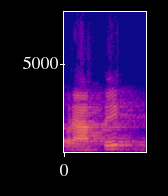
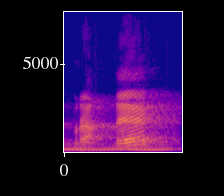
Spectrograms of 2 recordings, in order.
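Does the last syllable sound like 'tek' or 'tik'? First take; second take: tik; tek. First: The last syllable is said with an i vowel. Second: The last syllable is said with an e vowel. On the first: This is the standard form for formal use. The speaker calls it right. "Kosakata baku" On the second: This is the non-standard form for casual talk. The speaker calls it wrong. "kosakata tidak baku"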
